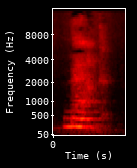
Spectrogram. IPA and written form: næk (knack)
